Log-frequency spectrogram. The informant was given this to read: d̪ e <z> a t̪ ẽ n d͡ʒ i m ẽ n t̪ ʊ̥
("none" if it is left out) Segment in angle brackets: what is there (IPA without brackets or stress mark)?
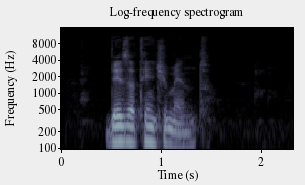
z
